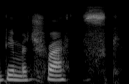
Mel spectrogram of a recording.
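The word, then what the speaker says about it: Dimitrescu: It's weird cuz everyone calls her Lady Dimitresco and yet in the game it's like Lady Dimatresque. They don't pronounce it's almost like the skip they skip over the U at the end.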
